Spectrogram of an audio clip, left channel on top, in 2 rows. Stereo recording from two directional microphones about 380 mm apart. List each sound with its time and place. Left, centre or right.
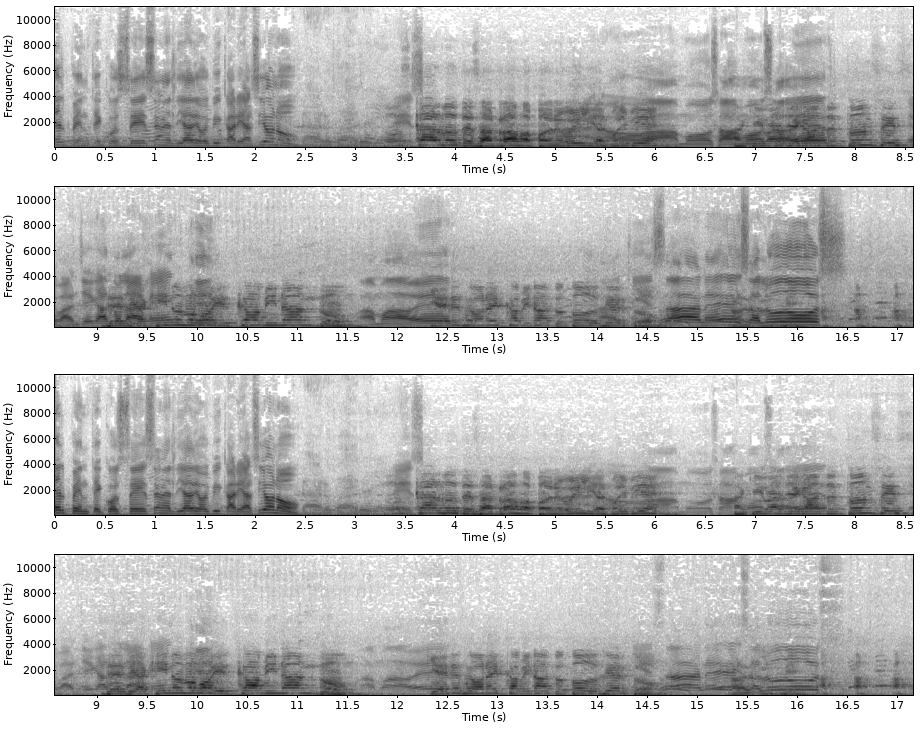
0.0 s speech: centre
3.7 s a man's voice: centre
7.7 s speech: centre
8.6 s a man's voice: centre
10.1 s a man's voice: centre
11.9 s a man's voice: centre
12.5 s speech: centre
14.4 s a man's voice: centre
